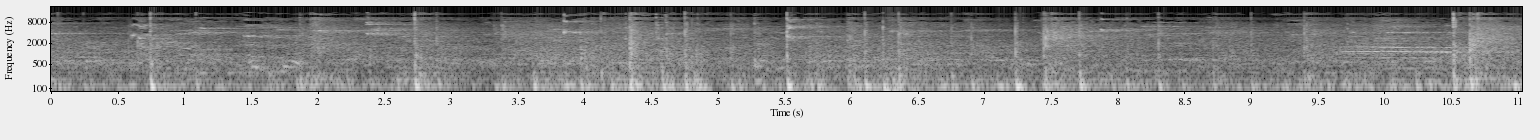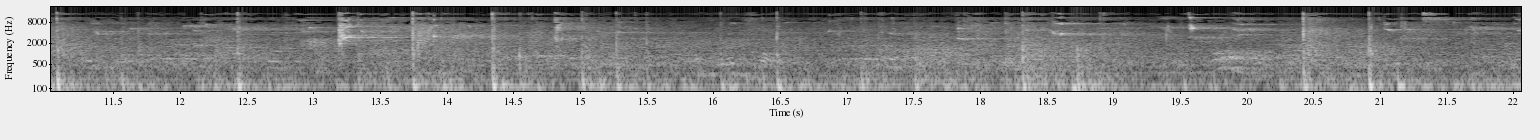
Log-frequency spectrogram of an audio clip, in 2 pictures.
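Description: Volleyballs being hit and bouncing on a hardwood court: irregular sharp slaps and thuds echoing in a large sports hall, with players' voices in the background.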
